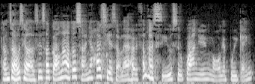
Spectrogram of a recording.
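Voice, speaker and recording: A woman interprets a church testimony phrase by phrase and keeps up with the speaker. She talks fast and fluently, with frequent fillers. Her voice is a little higher than most women's. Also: darkish tone. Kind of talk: consecutive interpretation.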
